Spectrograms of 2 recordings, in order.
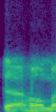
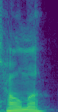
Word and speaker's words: Houma: I was down in Louisiana for that when it hit Houma a couple years back, and it was super creepy to show up out there help my niece, and nothing has power on.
